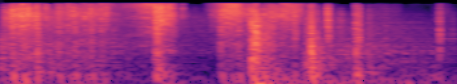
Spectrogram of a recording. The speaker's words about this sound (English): Well then, tell them to stop shooting at us and I will!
